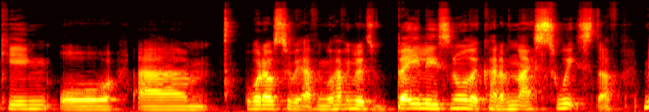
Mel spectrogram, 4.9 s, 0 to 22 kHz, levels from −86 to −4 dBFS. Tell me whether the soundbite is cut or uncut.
cut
